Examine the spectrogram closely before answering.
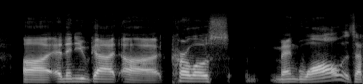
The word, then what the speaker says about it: Mangual: And then you've got Carlos Mangual.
